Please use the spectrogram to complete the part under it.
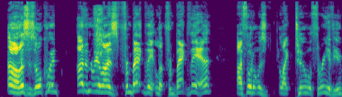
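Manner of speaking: very high-pitched bugbear creature voice. Voicing a Bugbear that skids to a halt before the party: Bugbear voice. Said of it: "He's like".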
